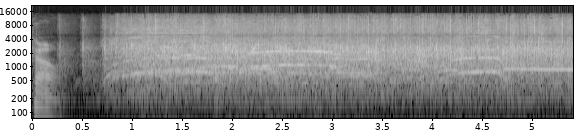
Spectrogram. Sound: audience cheers and applause

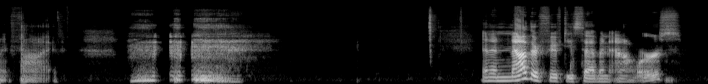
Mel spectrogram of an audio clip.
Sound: cough

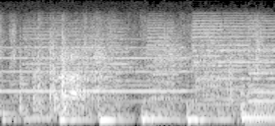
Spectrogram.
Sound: grunting

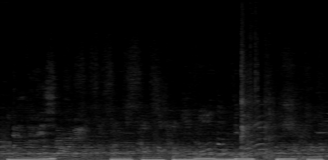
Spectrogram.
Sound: foreign language

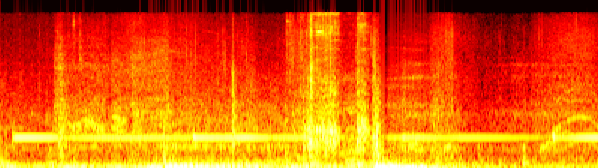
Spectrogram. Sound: car starting

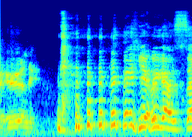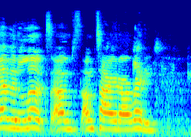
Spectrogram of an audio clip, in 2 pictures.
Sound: laughing

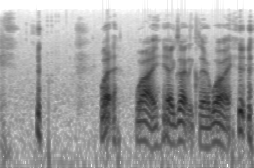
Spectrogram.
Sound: laughs

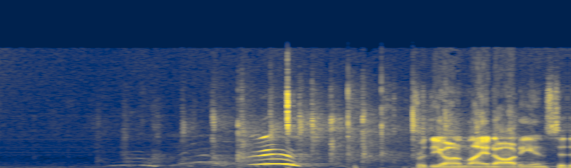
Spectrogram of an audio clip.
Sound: audience cheering

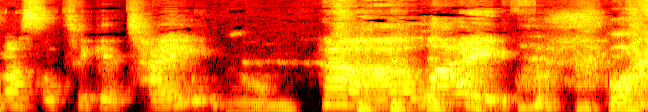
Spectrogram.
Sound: laughing

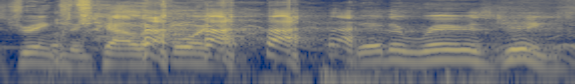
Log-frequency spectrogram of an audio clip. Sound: laughs

